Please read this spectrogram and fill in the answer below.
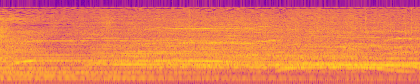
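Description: Live rock band holding a chord on electric guitar through the amplifiers, ringing steadily as the song ends, while the crowd whoops and cheers over it.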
